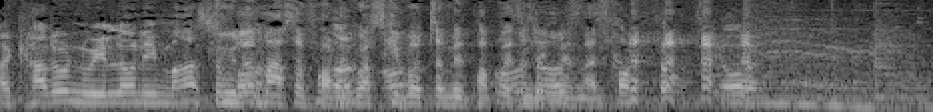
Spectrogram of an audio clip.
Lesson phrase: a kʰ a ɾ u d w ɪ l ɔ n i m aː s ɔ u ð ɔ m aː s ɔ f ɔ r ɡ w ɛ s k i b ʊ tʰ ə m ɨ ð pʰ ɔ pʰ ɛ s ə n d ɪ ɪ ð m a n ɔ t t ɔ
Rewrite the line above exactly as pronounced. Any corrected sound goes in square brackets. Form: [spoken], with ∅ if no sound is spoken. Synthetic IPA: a kʰ a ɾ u [n] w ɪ l ɔ n i m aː s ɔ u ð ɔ m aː s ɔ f ɔ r ɡ w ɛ s k i b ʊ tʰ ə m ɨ ð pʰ ɔ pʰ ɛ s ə n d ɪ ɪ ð m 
